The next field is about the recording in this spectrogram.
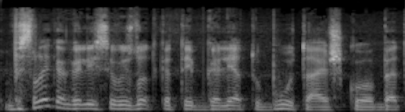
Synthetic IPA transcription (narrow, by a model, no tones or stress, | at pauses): ʋʲɪsɐlˠɐɪkɑɡɐlʲɪiːsʲɪʋɐɪzd̪uɔt̪ʲkɐt̪tɐɪpɡɐlʲeːt̪ubuːt̪ʲɐɪʃkʊbʲɛt̪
